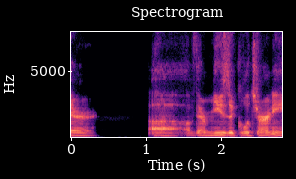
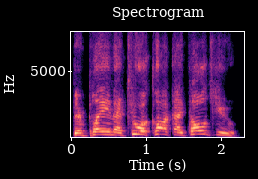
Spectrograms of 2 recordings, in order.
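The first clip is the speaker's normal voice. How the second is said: much higher, slightly louder insistent voice; imitating label rep; 4 dB louder than usual. Label rep telling the stage manager, high insistent voice. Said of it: "he's like".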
